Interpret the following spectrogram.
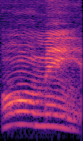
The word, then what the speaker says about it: homem: Ela é pronunciada da seguinte maneira. Homem. Então, esse EM, ele não tem som de E com tio. Ele tem som de EI.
